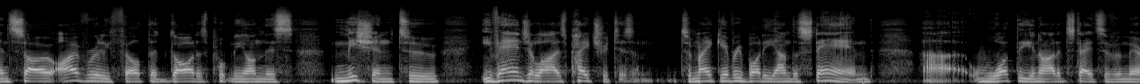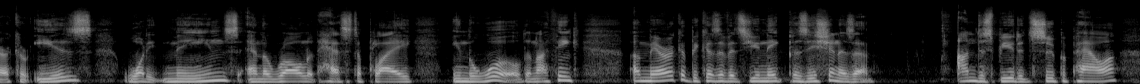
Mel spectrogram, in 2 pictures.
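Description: Nothing technically wrong turns up anywhere in this speech recording, so there's no fault to point to and no cause to trace.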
